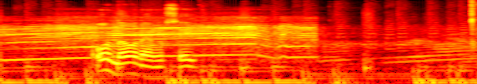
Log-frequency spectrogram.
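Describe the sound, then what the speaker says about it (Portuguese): A Honda CBR motorcycle engine in a delivery video game roars and revs with rising and falling pitch, sounding close and loud, while someone talks over it. "o ronco dessa moto é muito foda"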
